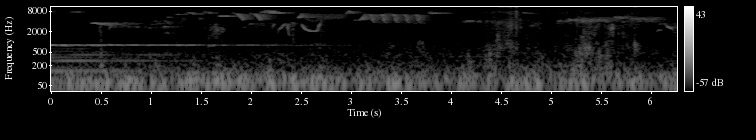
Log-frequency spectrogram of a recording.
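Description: Faint woodland birdsong: small birds giving short chirps and trills, over a low steady background rumble.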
